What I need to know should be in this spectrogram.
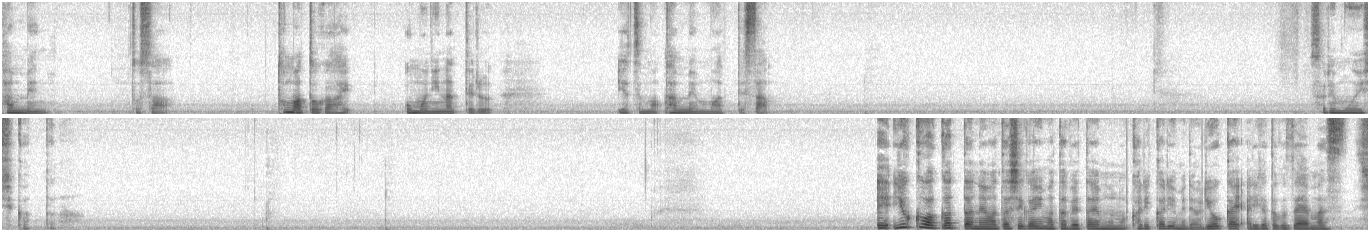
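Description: A young woman talks close to a microphone in bursts, with pauses between.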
